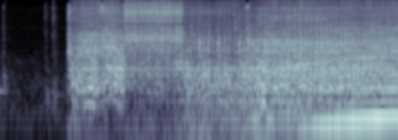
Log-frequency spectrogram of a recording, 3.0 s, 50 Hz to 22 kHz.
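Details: Barn-find one-owner 1990s Nissan Primera GT, SR20 engine, first start after storage, fuel pump condition unknown: silence, then it catches instantly with no long crank and runs on steadily as the revs climb; healthy start.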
